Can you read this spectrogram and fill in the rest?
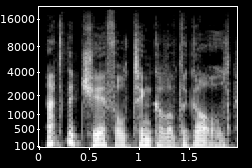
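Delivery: plain reading voice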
